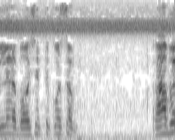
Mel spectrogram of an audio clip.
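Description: A steady, high-pitched insect chorus, with a man's voice speaking over it for about the first second.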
